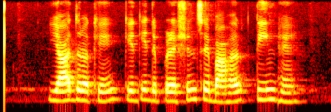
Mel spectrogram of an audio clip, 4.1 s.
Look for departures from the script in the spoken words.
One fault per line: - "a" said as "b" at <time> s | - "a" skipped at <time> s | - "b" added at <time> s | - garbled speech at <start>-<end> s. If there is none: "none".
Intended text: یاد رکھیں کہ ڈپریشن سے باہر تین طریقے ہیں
- "کہ" added at 1.7 s
- "طریقے" skipped at 3.4 s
